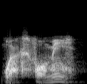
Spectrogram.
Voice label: agree, jungle male; vo; agents; Source Model Packs; Counter Strike Model Pack; CS2; jungle male epic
